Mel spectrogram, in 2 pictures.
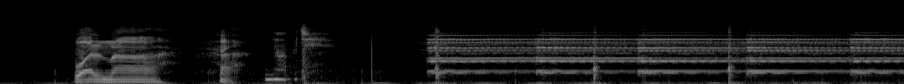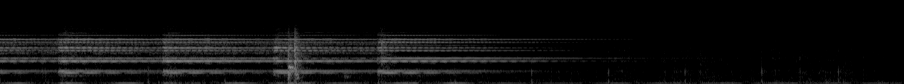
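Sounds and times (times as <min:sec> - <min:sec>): clock chime striking: 0:04.2 - 0:15.2.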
